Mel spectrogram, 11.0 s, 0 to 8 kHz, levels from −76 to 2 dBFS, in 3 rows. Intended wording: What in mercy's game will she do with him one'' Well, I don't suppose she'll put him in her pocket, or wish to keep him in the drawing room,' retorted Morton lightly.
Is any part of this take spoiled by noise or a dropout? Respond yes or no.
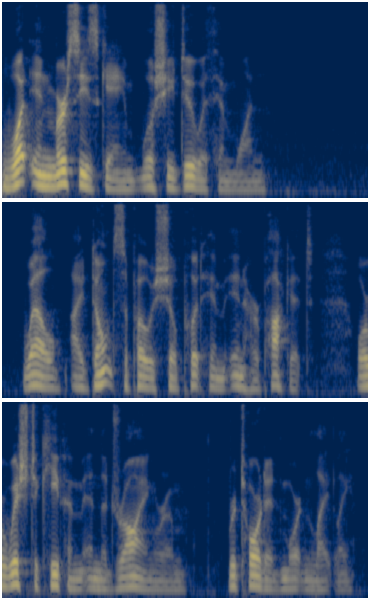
no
